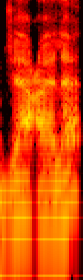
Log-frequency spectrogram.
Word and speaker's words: جعل: Wallahu ja'ala. Ensuring that the sounds are the same. The lam sounded dragged. Ja'ala. Rather, the lam is just a short sound.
